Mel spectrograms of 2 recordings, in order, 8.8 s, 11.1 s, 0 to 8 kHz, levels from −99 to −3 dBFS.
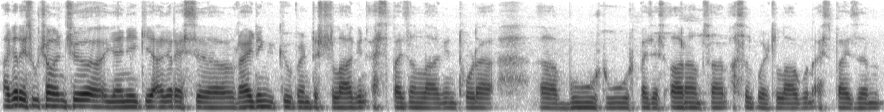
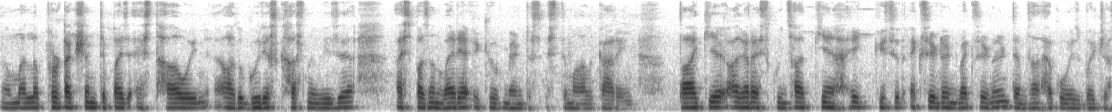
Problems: none marked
